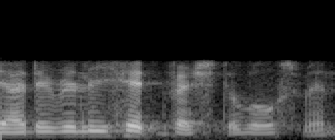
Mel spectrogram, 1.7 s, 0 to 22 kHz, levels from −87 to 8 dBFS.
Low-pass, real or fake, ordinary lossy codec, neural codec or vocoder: 3.6 kHz; real; none; none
